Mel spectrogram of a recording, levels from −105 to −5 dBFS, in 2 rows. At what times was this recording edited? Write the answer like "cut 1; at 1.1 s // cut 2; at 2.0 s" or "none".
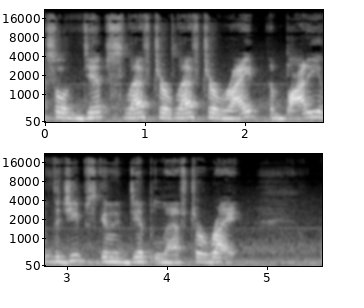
cut 1; at 1.3 s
